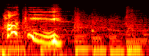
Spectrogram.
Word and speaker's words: Pocky: So Pokey is it Pokey or is it Pocky? I am like 90% sure that it's actually pronounced Pokey in Japan, Yeah. but everyone in the US is like Pocky.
